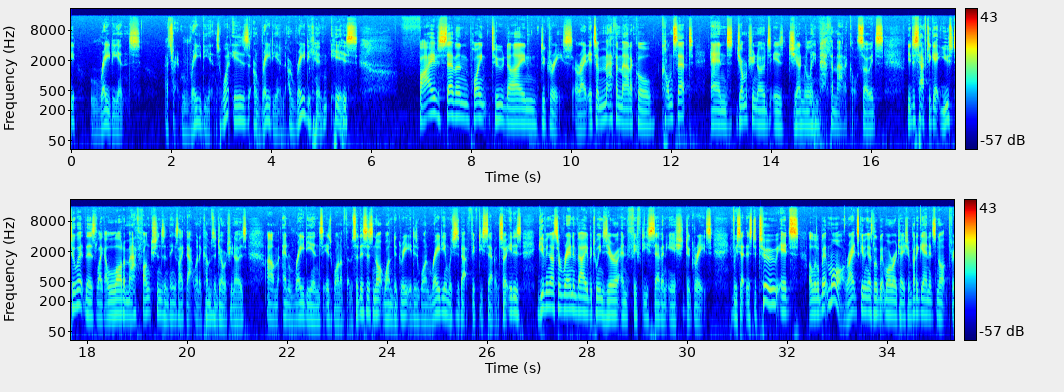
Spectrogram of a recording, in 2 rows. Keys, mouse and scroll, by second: 14.8 middle click, 15.5-16.1 scroll down 2, 16.1 middle click, 20.6 middle click, 21.2 middle click, 25.5 middle click, 26.1 middle click, 26.3-29.1 scroll up 1, 29.1-29.4 scroll up 1, 30.5 click, 31.9 middle click, 32.5 middle click.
